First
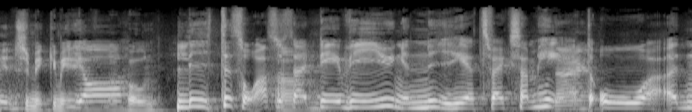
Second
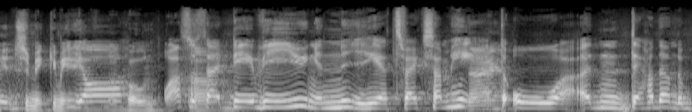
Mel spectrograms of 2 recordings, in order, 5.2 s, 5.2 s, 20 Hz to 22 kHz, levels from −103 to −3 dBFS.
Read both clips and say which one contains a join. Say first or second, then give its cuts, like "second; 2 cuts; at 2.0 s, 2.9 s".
second; 1 cut; at 1.2 s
